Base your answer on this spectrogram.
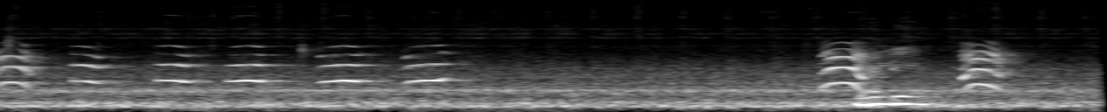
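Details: While eating spaghetti, a capuchin monkey called Lilly whistles a run of about six short, flat, even notes. After a pause come two sharply arched chirps, over a steady low hum.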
